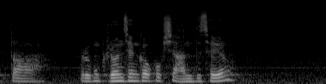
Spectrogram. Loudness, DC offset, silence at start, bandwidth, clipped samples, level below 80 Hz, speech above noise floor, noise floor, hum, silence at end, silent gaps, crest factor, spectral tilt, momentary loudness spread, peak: -34 LUFS; under 0.1%; 0 s; 13 kHz; under 0.1%; -64 dBFS; 26 dB; -59 dBFS; none; 0.05 s; none; 18 dB; -6 dB/octave; 11 LU; -16 dBFS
